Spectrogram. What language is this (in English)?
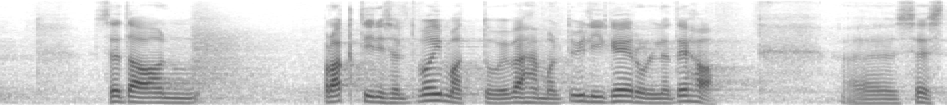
Estonian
